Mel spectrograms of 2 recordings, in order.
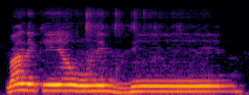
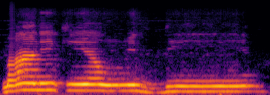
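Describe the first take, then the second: First: The first vowel of Maliki is kept short. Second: The first vowel of Maliki is drawn out long. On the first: It follows the reading of Duri from Abu Amru. "Maliki Yaumiddinnya harus pendek" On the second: It follows the reading of Hafs from Asim. "kita Maliki Yaumiddin harus panjang"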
